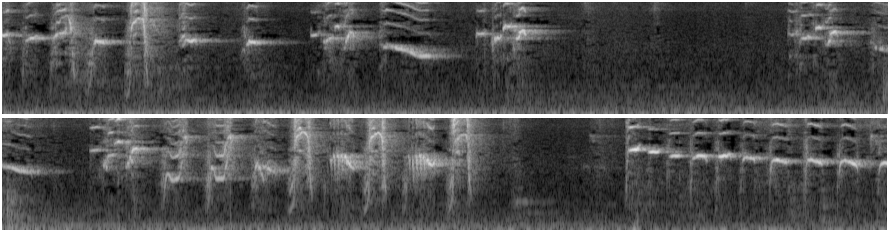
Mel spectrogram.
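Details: Song of a white-eye, played as a lure to get birds that have stopped singing to sing again: bursts of fast, high, sweet twittering and descending whistles broken by short pauses.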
